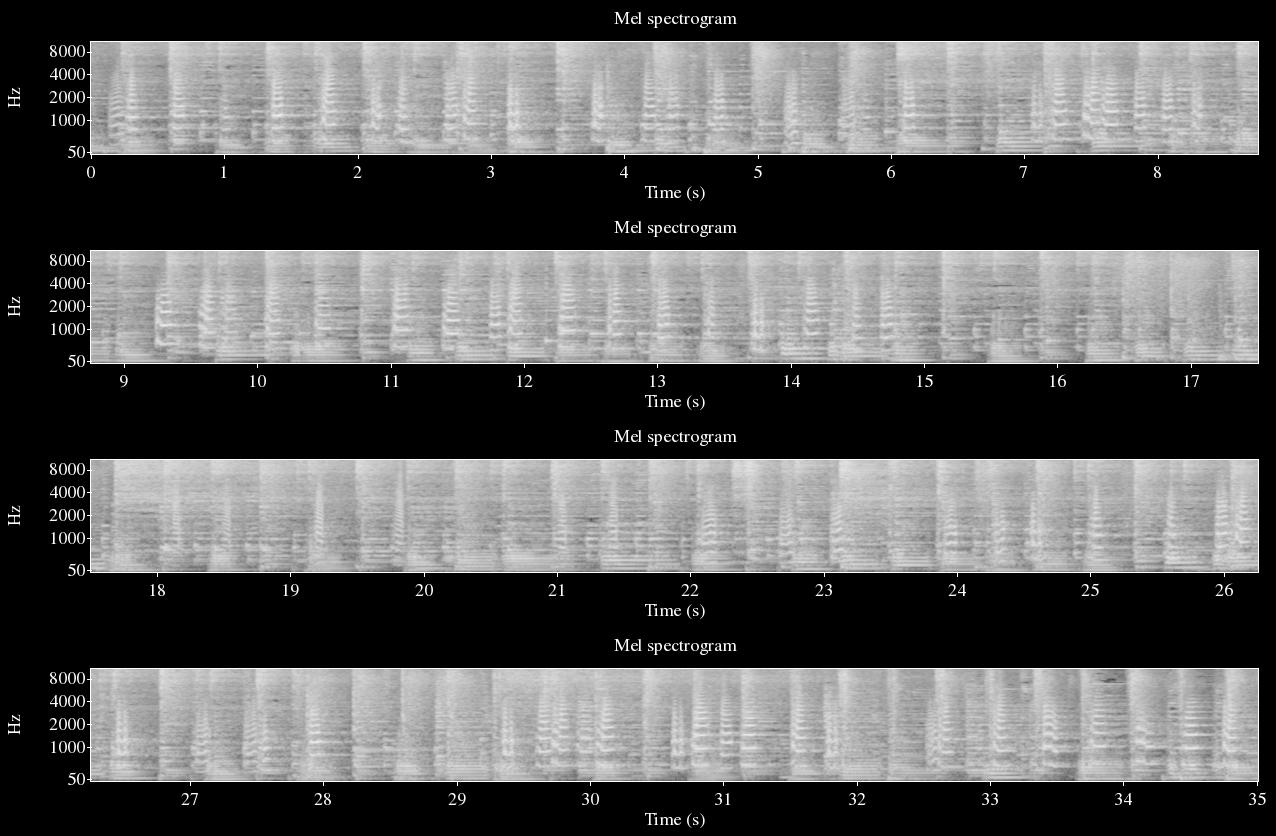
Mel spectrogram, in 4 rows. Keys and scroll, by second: 1.3 ctrl+d, 6.3 ctrl+d, 17.9 ctrl+d.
